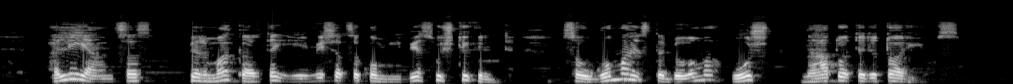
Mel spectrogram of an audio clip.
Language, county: Lithuanian, Kaunas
